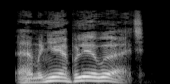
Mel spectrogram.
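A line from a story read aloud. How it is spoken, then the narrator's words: Angry objection. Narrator (Russian): зло возражал ему один из пассажиров князя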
